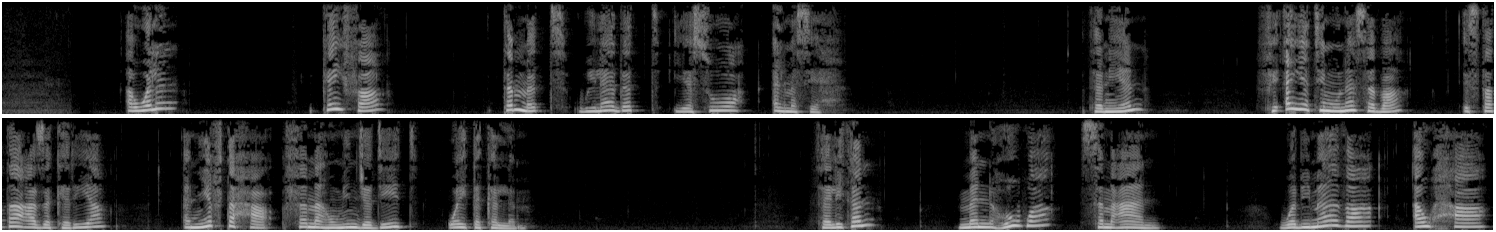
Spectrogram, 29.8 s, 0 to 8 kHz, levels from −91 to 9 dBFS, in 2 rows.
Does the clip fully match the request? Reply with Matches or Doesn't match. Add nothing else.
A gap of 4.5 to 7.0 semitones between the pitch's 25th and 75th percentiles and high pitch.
Matches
